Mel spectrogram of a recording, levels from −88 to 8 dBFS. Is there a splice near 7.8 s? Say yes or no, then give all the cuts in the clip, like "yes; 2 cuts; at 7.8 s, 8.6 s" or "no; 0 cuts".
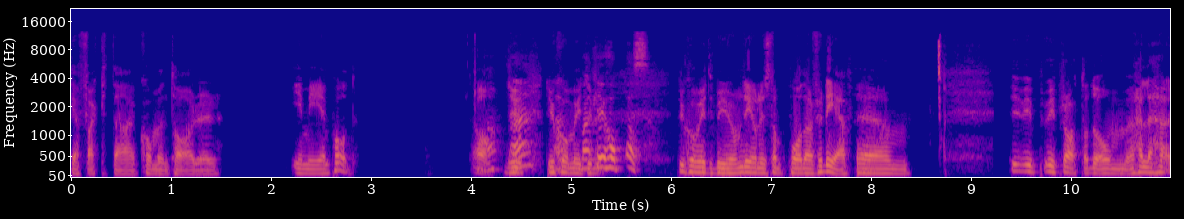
yes; 2 cuts; at 7.8 s, 9.2 s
